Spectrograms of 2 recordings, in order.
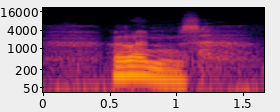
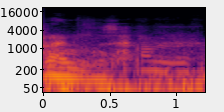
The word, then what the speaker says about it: Reims: see in um Rems. Yeah. Kren Trying to say it like the French do. It's bit weird. It is. Rens.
